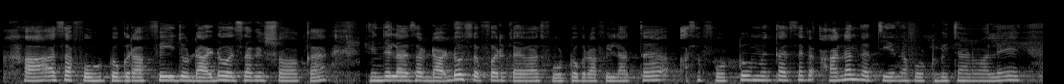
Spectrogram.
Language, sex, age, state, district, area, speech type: Sindhi, male, 18-30, Gujarat, Kutch, urban, spontaneous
